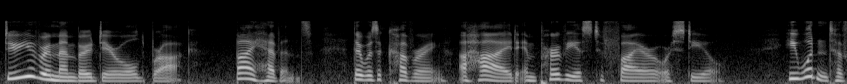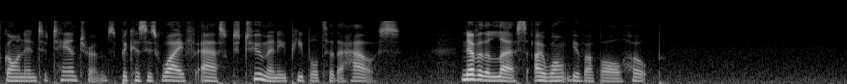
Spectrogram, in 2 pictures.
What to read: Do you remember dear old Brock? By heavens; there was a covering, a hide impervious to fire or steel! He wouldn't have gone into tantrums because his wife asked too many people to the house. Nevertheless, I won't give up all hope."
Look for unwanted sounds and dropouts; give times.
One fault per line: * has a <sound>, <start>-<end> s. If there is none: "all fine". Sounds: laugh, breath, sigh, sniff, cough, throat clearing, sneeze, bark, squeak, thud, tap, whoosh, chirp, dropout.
all fine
